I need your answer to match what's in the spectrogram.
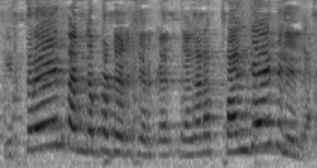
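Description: An actress playing a village shopkeeper and marriage broker in a comic short film, with a shrill, exclaiming manner. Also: female voice, animated, quick pace, soft background music.

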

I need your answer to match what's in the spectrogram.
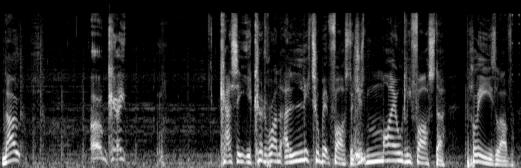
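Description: A man's voice: fairly high pitch, very animated, takes it slowly, long pauses, a little mellow, faint music behind. A man giving casual gameplay commentary, swearing freely and talking to the game's characters in bursts of exasperation. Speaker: let's play host.

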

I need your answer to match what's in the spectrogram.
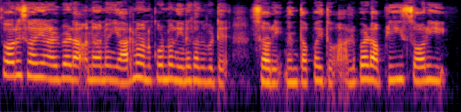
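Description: A man's voice: high-pitched, level tone, fast, darkish tone, no room sound, close to an everyday voice. A man voicing a moody young husband in a cartoon serial, brooding and harsh by turns. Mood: apologetic. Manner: brooding, harsh, then pleading. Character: young husband, moody, torn between two women.

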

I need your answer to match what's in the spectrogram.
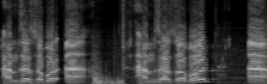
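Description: A man's voice: on the high side, steady tone, slow pace, sharp tone, slight background noise. A man teaching Quran recitation, spelling out letters and drawing out each syllable, repeating words several times before explaining them. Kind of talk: slow spelled-out recitation lesson.

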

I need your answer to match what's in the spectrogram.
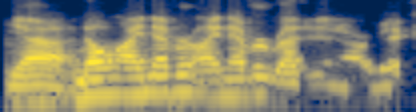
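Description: A Canadian man in his thirties is a guest on a casual video-call interview, talking frankly and chattily from indoors by a large window, full of restarts, fillers and "you know." His voice sits on the high side, a bit bright and racing, captured with lo-fi sound.

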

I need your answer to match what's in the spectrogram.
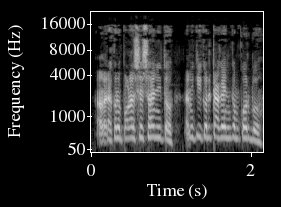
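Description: A woman with a high-sitting, fairly even voice, bright-edged and rapid-fire, plays a meek young student husband, a henpecked son-in-law, in comic cartoon drama dialogue. Flustered and meek, the character pleads in a hesitant, placating, stammering way, captured in a dry, studio-quality recording.

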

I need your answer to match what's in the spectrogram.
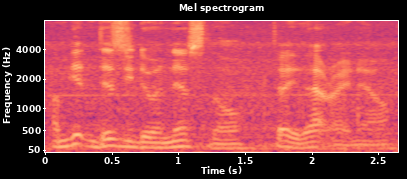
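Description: A man's voice: mid-range voice, lively intonation, a little fast. Rambling middle-aged man with engine noise. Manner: rambling, chatty, with frequent "uh" and restarts. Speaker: gaming channel host. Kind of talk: casual let's-play commentary. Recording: game engine noise clearly behind the voice. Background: tractor and engine sounds from the game.

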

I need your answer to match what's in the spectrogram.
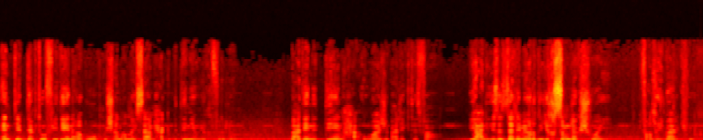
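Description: An actor playing a measured middle-aged sheikh who speaks calmly and admonishingly, with a Damascene accent. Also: male voice, medium pitch, natural voice. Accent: Damascene Arabic. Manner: calm, admonishing. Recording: music underneath.

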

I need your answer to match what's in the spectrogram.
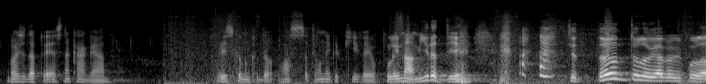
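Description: A young Brazilian man giving excitable gameplay commentary, swearing, laughing and groaning as he plays. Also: mid-range voice, big-room sound, slight background noise. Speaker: gaming YouTuber. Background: game gunfire.

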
